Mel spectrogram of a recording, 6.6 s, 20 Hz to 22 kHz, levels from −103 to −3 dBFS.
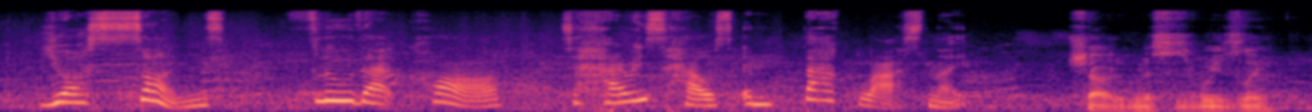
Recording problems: murmuring crowd; noticeable; throughout; 20 dB below the speech

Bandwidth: 15.5 kHz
